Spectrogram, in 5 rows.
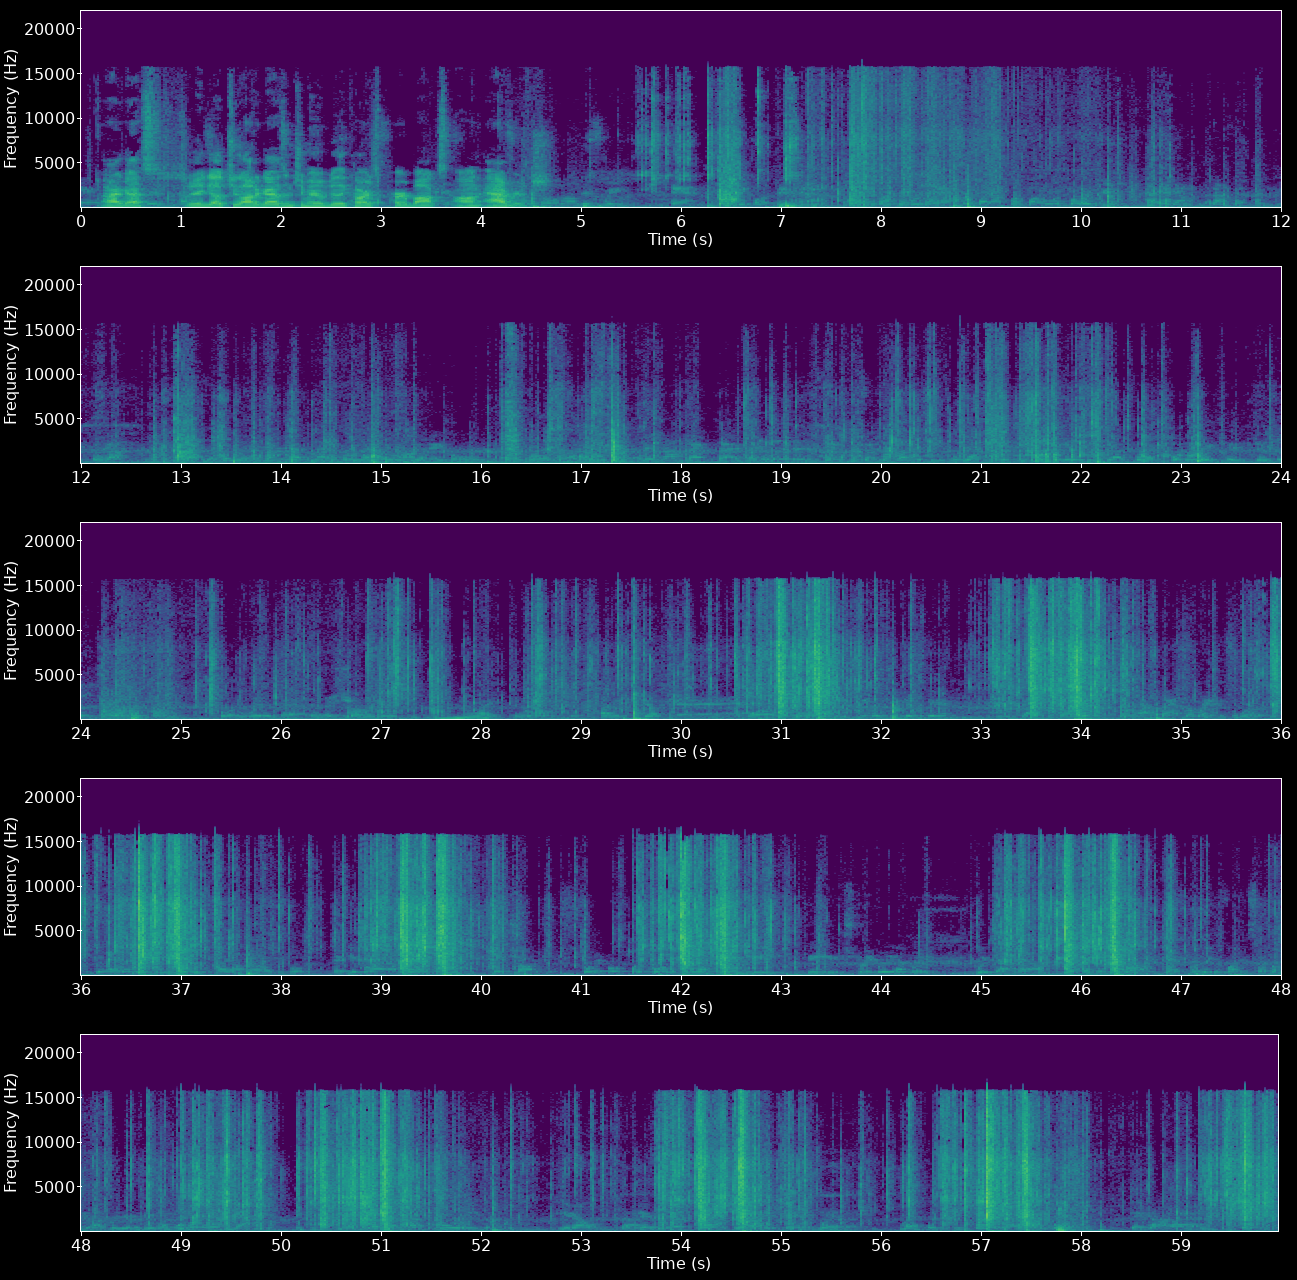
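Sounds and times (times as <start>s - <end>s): card wrappers tearing and crinkling: 4.1s - 59.9s.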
